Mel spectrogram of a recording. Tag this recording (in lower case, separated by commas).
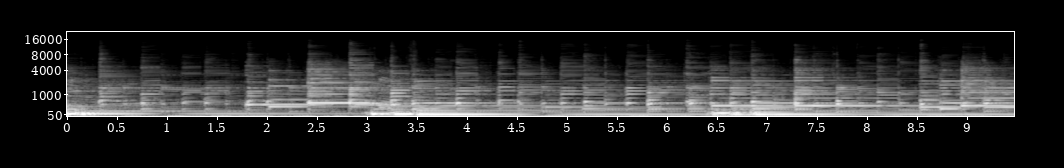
guitar, musical instrument, music, plucked string instrument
